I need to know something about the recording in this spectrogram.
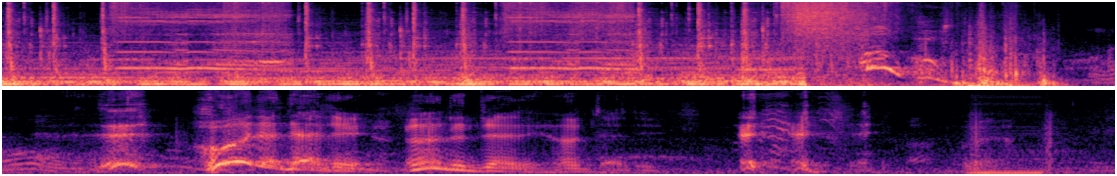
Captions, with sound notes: Ooh! Who the daddy? I'm the daddy. I'm daddy. (Laughs) Yeah.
